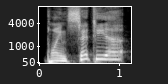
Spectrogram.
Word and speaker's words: poinsettia: Is it poinsettia or is it poinsettia?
